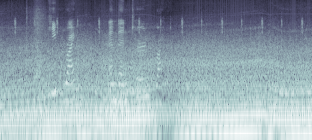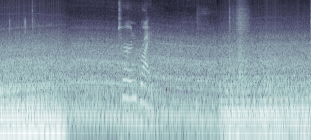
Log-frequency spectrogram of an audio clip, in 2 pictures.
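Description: A truck engine rumbles low and steady, easing off and picking up again.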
